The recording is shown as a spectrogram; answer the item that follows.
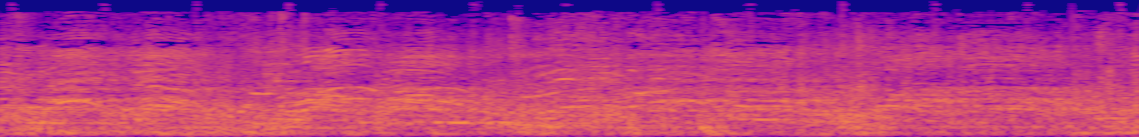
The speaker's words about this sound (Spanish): Este pacto mata, votad no, gritaban. Eran una veintena de activistas intentando frenarlo in extremis, mientras lanzaban aviones de papel a los eurodiputados.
